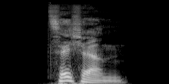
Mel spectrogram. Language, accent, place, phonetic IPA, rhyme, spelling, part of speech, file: German, Germany, Berlin, [ˈt͡sɛçɐn], -ɛçɐn, Zechern, noun, De-Zechern.ogg
- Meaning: dative plural of Zecher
